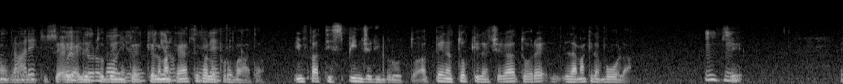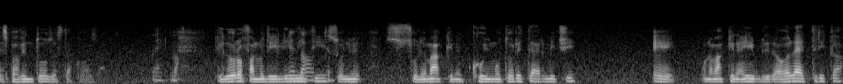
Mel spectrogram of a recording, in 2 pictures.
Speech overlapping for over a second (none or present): present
